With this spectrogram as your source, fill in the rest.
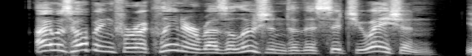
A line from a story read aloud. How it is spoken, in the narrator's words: yelled Mr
